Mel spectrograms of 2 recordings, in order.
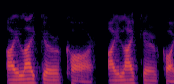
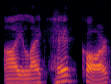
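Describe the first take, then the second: First: "her" cut down to a weak "er" sound; reduced her. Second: Slow, with "her" said in full; slow careful reading. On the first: Teacher showing students the reduced form. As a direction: drop the h, "her" becomes "er". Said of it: "It will be as er, er sound". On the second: Teacher reading the example slowly to students. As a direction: spell out each word slowly. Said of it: "I'll read the examples one more time". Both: Shown as a demonstration.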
